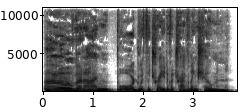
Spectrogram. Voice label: monologue; ringmaster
